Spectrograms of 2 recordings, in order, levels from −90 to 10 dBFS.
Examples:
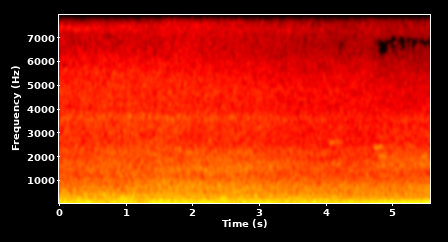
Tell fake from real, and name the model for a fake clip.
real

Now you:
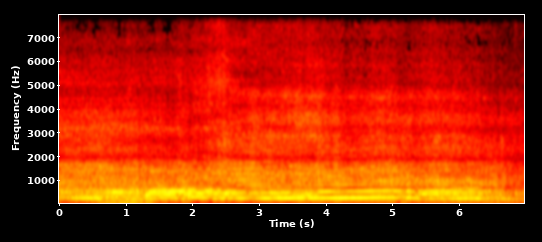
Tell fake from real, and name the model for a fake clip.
real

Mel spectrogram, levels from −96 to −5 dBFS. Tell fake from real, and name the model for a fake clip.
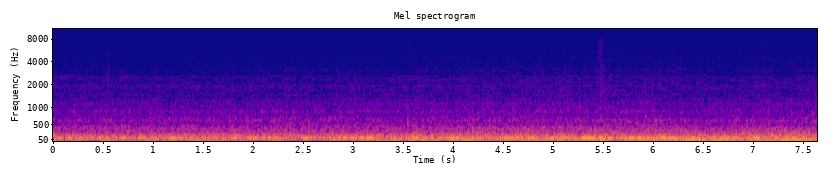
fake, codec, DAC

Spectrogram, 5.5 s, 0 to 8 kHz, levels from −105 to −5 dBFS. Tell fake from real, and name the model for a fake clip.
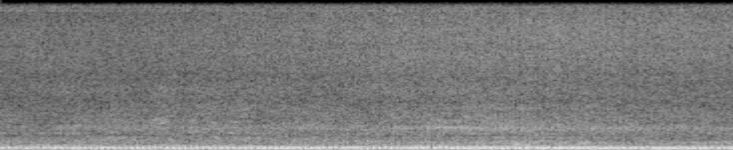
real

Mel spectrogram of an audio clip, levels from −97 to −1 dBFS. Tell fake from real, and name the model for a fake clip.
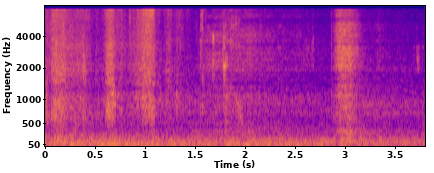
real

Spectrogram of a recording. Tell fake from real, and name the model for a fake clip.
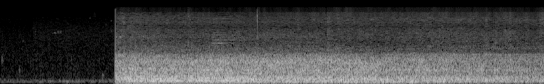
real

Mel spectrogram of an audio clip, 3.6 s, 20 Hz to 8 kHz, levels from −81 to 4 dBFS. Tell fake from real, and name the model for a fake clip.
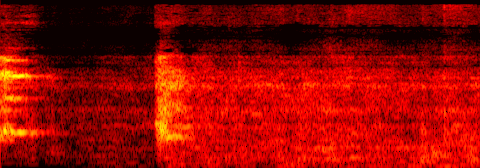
fake, codec, DAC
